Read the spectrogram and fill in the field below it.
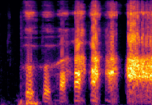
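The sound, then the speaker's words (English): A person imitates a monkey with a quick run of about seven loud, voiced grunting hoots that rise in pitch and end in a longer, shrill cry. “What the hell was a monkey?”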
